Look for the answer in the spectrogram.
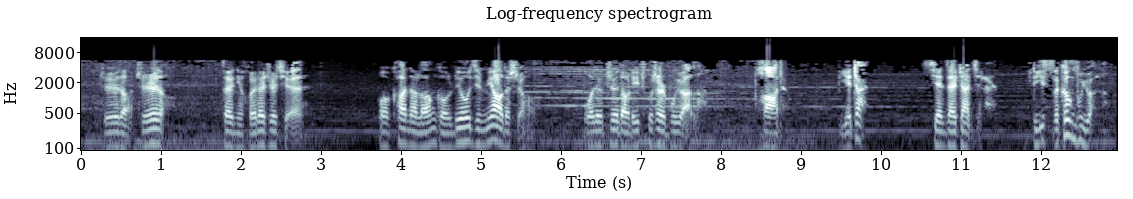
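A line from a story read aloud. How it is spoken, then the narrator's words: Low voice. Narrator (Chinese): 李存壮 低声说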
